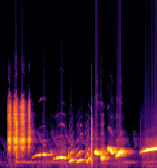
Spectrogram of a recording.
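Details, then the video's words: White-rumped shama in Indonesia singing a varied run of clear whistled slurs and rising notes mixed with quick chattering phrases, opening with a buzzy harsh burst. "murai batu"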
